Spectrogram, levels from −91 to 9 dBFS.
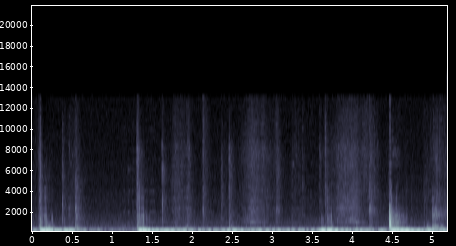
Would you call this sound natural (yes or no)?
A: no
